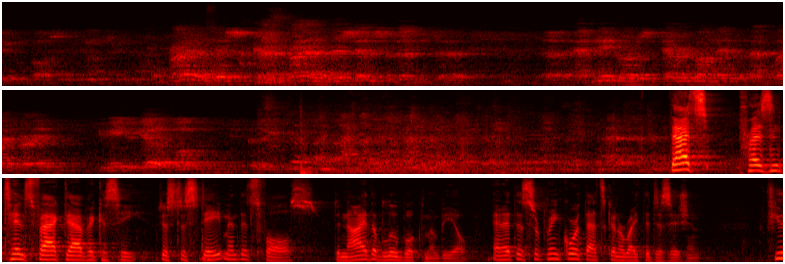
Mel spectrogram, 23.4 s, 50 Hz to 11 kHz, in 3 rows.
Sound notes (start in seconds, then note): 10.3 audience laughing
